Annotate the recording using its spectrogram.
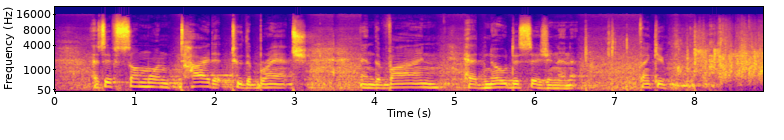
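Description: A middle-aged man reads aloud calmly into a microphone in a slightly echoing room.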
